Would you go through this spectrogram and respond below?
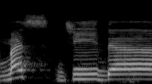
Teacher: Da kita berhenti dekat sini, buangkan satu baris. Jadi dia akan mati dengan bunyi dal yang panjang saja. Masjida. Panjangkan 2 harokat.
